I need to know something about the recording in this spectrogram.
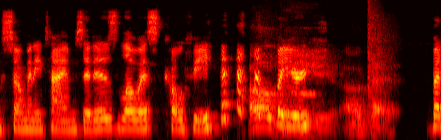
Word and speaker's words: Lois Koffi: had my name said wrong and i've said butchered names wrong so many times it is lois kofi but you're okay but it's funny because i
